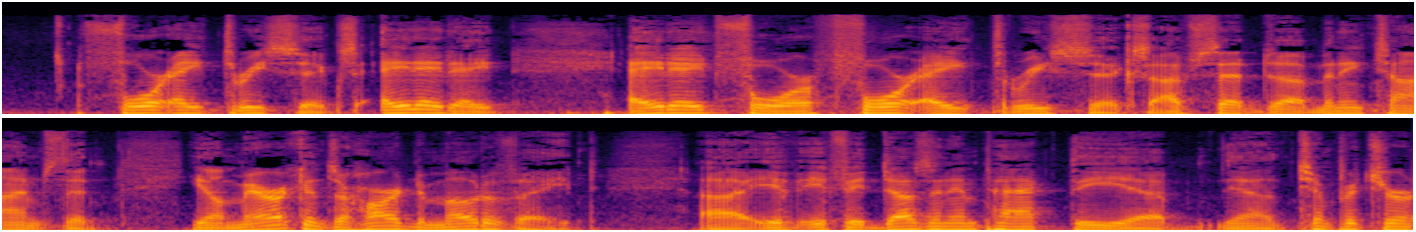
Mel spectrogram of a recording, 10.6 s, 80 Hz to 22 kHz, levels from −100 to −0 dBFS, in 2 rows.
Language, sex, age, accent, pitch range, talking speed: English, male, 50-69, American, 95-120 Hz, 165 wpm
